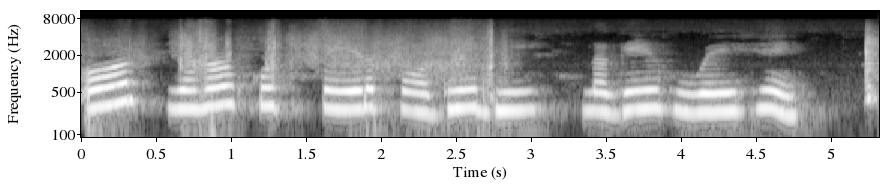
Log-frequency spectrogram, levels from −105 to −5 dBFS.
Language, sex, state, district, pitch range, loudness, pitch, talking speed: Hindi, female, Madhya Pradesh, Dhar, 245-290 Hz, -14 LUFS, 265 Hz, 100 wpm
